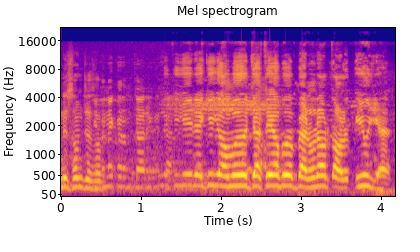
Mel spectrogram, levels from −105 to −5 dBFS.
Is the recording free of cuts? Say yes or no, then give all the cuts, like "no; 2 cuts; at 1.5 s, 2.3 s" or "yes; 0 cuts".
no; 1 cut; at 1.5 s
